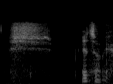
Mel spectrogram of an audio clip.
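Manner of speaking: soft, hushed comfort; calm her down gently; soothing hush. Acted.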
